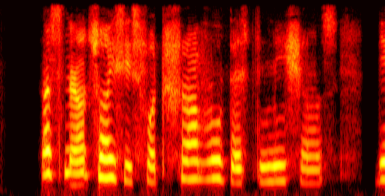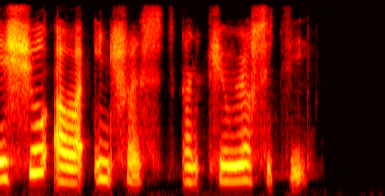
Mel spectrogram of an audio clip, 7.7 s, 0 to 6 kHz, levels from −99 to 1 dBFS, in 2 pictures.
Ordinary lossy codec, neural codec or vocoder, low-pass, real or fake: none; codec, 16 kHz in and 24 kHz out, 1.1 kbps, FireRedTTS-2 codec; 5.4 kHz; fake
